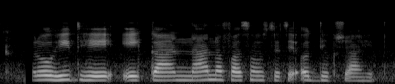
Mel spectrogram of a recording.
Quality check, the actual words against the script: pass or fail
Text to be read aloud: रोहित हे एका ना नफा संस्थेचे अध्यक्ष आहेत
pass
